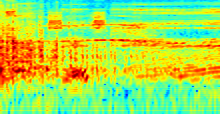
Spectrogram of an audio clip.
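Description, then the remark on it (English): A tinny, electronic cow moo plays from the small speaker of a talking toy powered by three AA batteries: a single drawn-out, wavering low call with a thin, buzzy tone, fairly quiet and heard on its own. “That was the cow says moo, right?”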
